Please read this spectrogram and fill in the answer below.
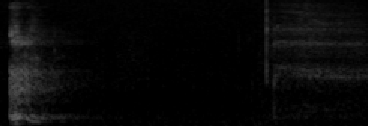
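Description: A man's voice says one word into a microphone at the start, then a pause of quiet room tone; near the end a small click and a faint sigh or breath.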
